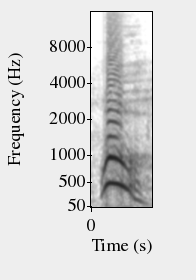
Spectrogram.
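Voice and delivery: high loud woo; excited whoop. Real, not acted. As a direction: whoop out in delight. Exclaims after chant.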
